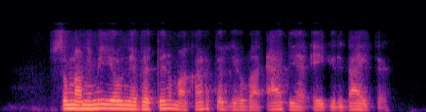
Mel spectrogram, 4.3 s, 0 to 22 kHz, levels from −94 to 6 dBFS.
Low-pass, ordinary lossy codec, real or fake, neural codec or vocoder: 7.2 kHz; Opus, 16 kbps; fake; codec, 16 kHz, 1.1 kbps, Voila-Tokenizer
